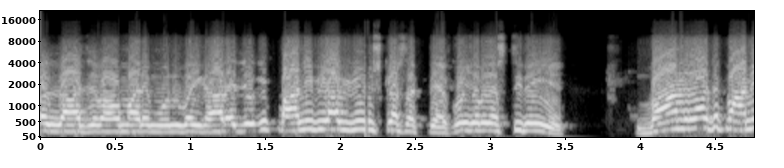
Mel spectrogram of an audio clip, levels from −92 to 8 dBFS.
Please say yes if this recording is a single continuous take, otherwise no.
no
